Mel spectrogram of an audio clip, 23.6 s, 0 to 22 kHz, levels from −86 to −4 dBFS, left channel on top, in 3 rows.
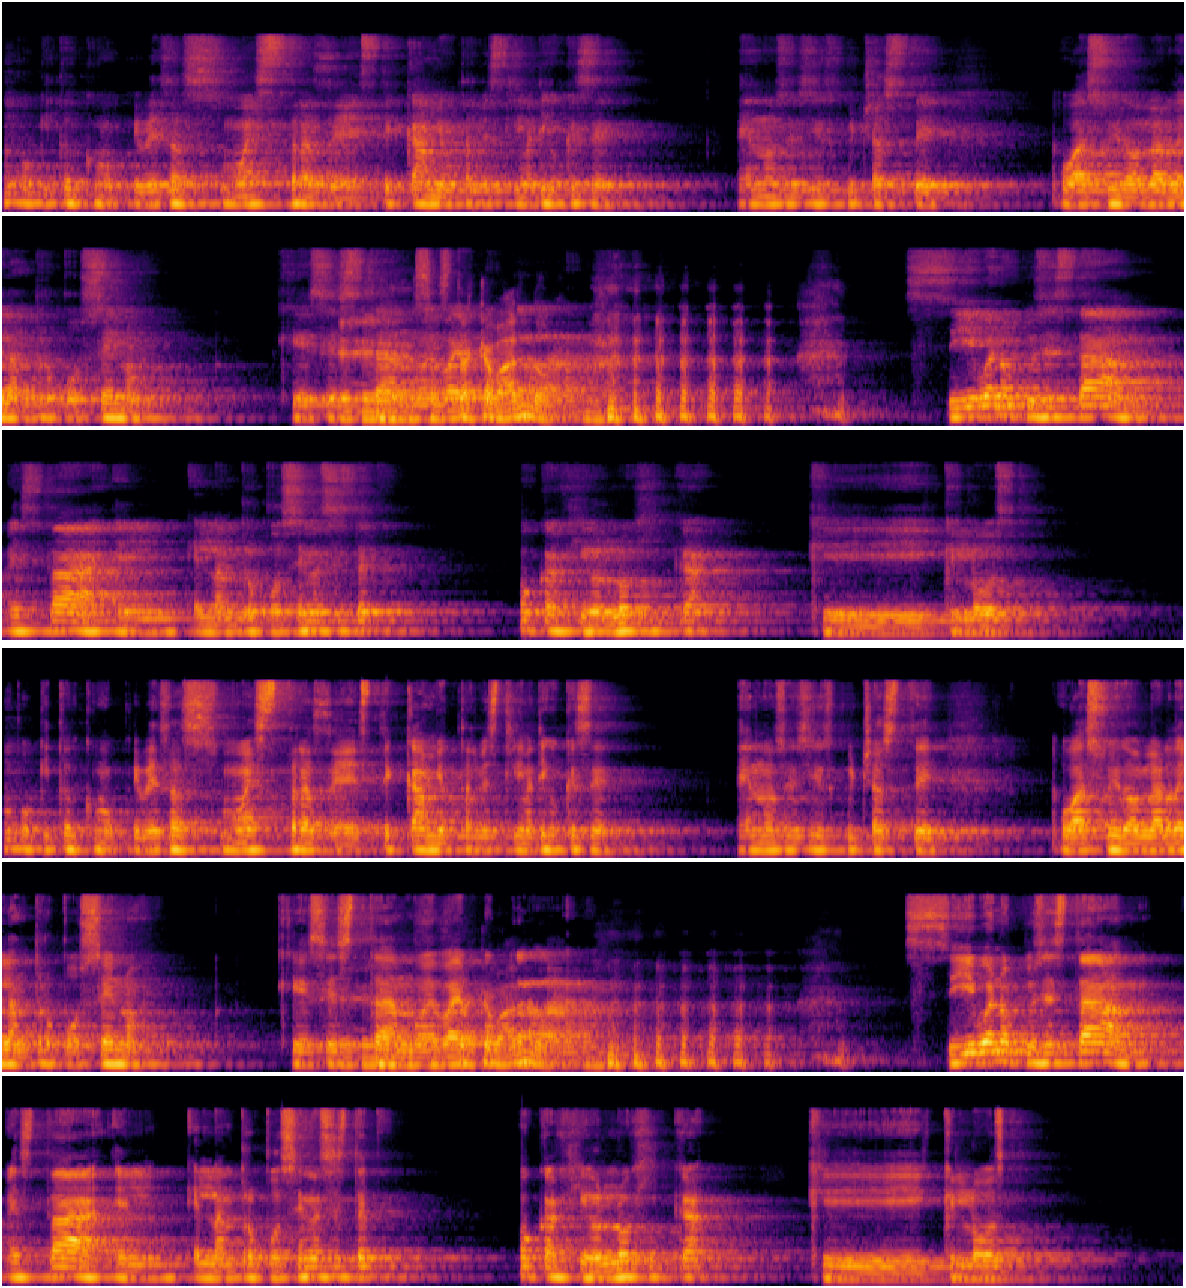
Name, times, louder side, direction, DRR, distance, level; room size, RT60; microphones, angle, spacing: voice 1, 0.0-4.1 4.9-6.5 7.0-8.9 9.7-11.9 13.9-18.3 19.2-20.5 21.1-22.4, right 2 dB, 70° right, 7 dB, 1.3 m, -23 dB
voice 2, 10.1-13.5, left 3 dB, 50° left, 13 dB, 0.6 m, -26 dB
24.5 x 14.0 x 3.5 m, 1.5 s
head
